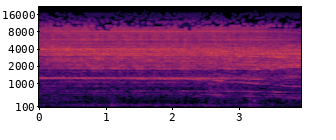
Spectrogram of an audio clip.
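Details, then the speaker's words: Rockwood UltraLite 5th wheel front stabilizer legs extending under motor power: steady high whine whose pitch sags slightly as the motors go tight when the legs meet the ground and take weight. Normal stabilizer motor under load. "you hear the motors go a little bit tight that's it they're in place"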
